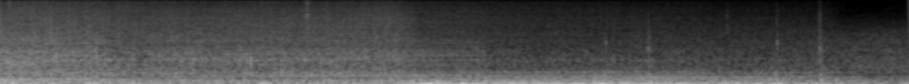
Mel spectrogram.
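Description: Low rumble of a car engine driving, with a steady low pulse about every half second; the higher sounds drop away about three seconds in, leaving a deeper, duller rumble.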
